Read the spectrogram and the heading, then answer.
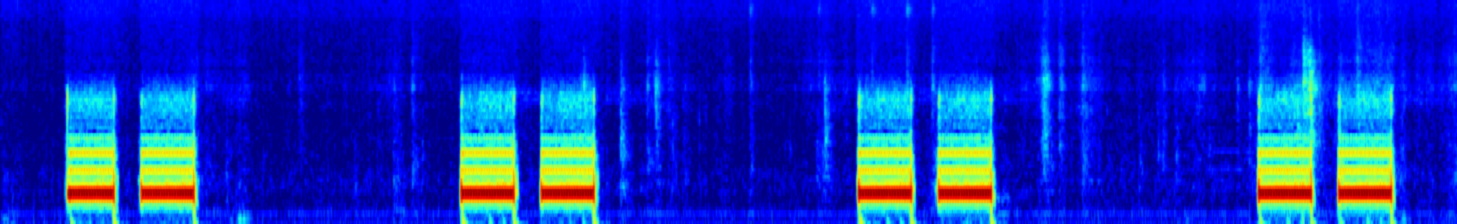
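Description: Telephone ringing on an outgoing call: four evenly spaced double rings, each a pair of short, steady buzzing tones, with silence between the pairs.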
